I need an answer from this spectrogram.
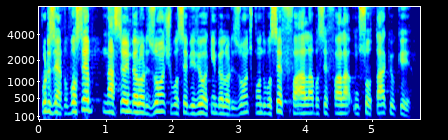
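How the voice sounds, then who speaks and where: High-voiced Northeastern Brazilian preacher, middle-aged. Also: male voice, steady tone, quick pace. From Natal, northeastern Brazil. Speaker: pastor. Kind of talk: sermon to a congregation. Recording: long hall reverb in a church.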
